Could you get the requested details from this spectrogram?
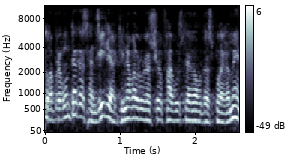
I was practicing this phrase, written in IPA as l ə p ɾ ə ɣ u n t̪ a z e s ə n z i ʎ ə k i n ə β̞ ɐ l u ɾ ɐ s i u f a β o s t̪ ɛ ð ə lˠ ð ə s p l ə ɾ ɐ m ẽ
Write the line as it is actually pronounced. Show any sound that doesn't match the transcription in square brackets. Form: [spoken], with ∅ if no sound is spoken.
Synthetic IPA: l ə p ɾ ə ɣ u n t̪ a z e s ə n z i ʎ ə k i n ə β̞ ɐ l u ɾ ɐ s i [o] f a β [u] s t̪ ɛ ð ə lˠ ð ə s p l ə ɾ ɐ m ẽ

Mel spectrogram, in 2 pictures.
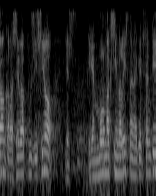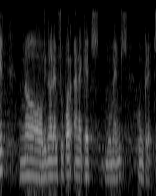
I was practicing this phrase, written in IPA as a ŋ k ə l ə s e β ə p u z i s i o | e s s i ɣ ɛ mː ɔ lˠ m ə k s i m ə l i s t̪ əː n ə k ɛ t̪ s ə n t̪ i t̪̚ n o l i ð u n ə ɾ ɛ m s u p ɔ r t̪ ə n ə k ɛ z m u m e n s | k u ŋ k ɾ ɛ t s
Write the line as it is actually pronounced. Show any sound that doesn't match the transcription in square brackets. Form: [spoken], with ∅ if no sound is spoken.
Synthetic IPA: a ŋ k ə l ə s e β ə p u z i s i o | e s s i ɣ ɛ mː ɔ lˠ m ə k s i m ə l i s t̪ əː n ə k ɛ t̪ s ə n t̪ i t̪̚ n o l i ð u n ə ɾ ɛ m s u p ɔ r t̪ ə n ə k ɛ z m u m e n s | k u ŋ k ɾ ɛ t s

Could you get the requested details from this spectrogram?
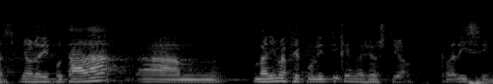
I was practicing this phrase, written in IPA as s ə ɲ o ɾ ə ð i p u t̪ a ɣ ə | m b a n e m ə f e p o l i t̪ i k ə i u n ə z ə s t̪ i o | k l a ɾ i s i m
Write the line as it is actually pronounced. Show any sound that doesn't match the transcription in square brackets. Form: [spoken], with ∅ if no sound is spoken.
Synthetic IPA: s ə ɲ o ɾ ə ð i p u t̪ a [ð] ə | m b [ə] n [i] m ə f e p [u] l i t̪ i k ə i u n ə [ʒ] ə s t̪ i o | k l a ɾ i s i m

